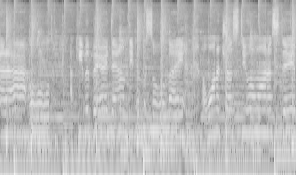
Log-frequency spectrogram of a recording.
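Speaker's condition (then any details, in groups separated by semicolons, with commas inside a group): No condition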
